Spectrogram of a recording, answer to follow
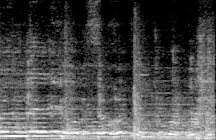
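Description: A woman singing into a microphone over loud backing music. She holds notes with a wavering vibrato.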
